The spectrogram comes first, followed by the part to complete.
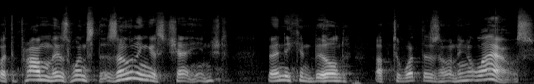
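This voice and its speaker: With lively intonation and a moderate pace, a man speaks in a high pitch. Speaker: resident speaking at zoning hearing. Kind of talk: public comment at meeting.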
